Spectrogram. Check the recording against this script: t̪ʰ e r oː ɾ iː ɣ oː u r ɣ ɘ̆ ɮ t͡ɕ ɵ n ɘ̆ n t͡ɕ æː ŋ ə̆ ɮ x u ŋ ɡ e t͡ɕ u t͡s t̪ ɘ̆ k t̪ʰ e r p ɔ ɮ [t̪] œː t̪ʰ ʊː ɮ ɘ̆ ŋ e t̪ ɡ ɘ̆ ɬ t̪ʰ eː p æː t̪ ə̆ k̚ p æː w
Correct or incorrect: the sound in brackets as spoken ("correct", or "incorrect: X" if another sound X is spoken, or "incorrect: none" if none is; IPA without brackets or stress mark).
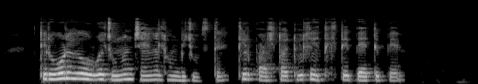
correct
